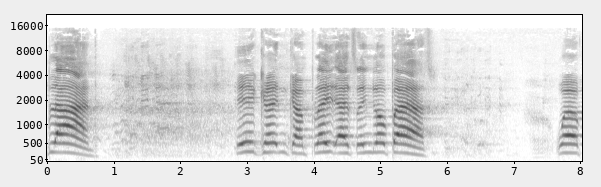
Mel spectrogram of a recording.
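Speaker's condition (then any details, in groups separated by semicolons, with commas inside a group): Cerebral palsy; three botox shots every 3 months at Vanderbilt relax arm muscles, allow straightening arm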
